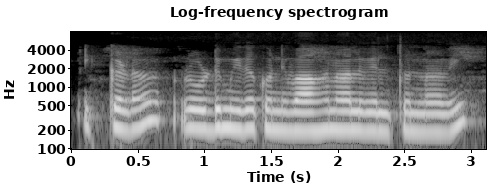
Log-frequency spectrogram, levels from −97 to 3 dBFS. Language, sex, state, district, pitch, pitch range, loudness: Telugu, female, Telangana, Mahabubabad, 210 Hz, 195-220 Hz, -16 LUFS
